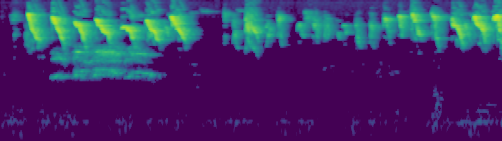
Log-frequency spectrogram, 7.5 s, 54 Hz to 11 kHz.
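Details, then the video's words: Three-month-old bar-winged prinia singing: rapid series of high, sharply descending notes repeated about three per second, a pause, then a second faster run of thin downslurred notes; a soft lower warbling underlay and steady low hum. "BURUNG CIBLEK UMUR 3 BULAN"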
